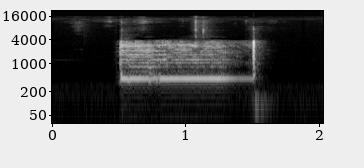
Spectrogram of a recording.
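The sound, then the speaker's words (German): A telephone tone sounds as a toll-free number is dialed: one steady electronic beep of about a second, fairly loud and alone, ending with a brief click. “Und dann rufe ich die mal an und dann mal gucken, was passiert.”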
